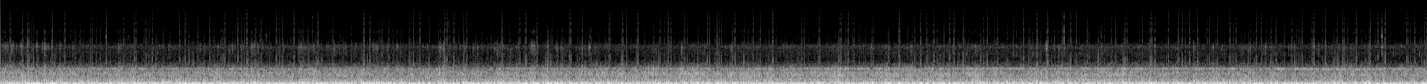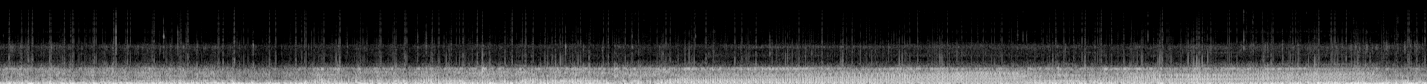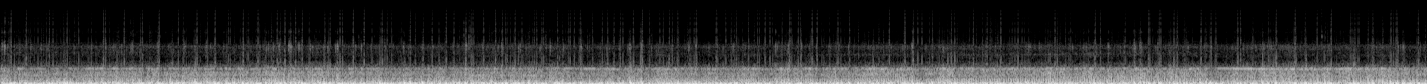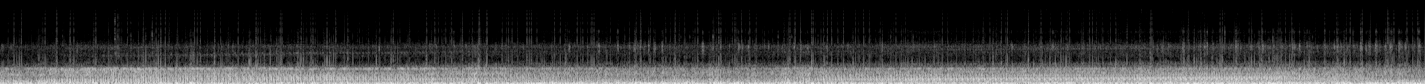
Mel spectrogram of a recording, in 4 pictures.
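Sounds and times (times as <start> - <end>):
motorcycle engine running: 0.0 - 57.0
wind rushing: 0.0 - 57.0.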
